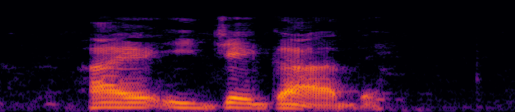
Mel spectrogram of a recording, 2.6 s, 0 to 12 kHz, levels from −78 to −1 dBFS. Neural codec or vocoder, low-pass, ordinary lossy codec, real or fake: none; 7.2 kHz; Opus, 64 kbps; real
